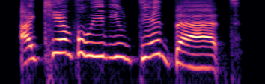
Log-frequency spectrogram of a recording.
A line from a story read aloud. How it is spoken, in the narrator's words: Mary squeals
